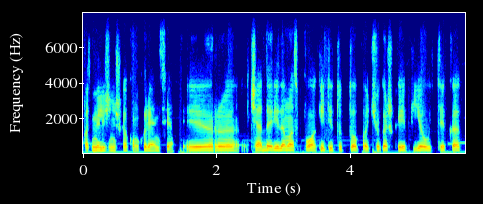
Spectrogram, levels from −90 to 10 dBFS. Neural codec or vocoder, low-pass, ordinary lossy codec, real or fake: none; 7.2 kHz; Opus, 16 kbps; real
